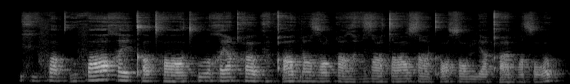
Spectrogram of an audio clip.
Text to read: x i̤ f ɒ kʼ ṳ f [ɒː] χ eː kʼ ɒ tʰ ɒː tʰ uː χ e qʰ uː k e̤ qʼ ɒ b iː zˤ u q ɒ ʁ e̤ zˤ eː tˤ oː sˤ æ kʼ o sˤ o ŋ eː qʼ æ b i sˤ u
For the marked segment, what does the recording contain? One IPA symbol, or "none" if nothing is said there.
ɒː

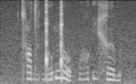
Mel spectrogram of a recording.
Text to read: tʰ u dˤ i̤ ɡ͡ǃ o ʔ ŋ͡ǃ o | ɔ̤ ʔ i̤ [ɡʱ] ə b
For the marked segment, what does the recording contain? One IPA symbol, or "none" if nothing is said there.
x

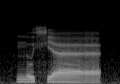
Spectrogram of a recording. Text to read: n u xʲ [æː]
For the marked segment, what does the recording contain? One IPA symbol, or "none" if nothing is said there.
æː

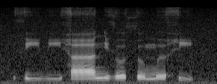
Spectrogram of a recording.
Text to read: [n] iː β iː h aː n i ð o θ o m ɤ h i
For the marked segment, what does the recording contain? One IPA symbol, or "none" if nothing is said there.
θ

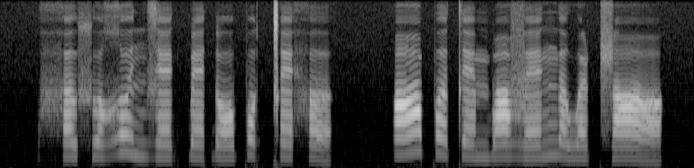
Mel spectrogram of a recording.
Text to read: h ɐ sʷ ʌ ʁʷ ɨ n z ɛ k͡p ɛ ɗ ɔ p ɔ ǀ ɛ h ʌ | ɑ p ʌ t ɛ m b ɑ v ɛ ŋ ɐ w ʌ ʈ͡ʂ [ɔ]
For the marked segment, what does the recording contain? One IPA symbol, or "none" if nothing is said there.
ɑ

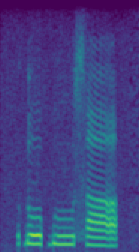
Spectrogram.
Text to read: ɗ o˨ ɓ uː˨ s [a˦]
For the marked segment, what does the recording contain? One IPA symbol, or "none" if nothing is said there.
a˨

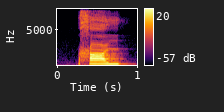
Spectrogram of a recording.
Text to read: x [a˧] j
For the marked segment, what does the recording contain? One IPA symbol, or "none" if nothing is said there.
a˧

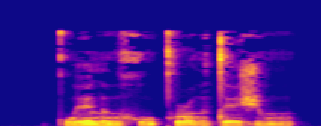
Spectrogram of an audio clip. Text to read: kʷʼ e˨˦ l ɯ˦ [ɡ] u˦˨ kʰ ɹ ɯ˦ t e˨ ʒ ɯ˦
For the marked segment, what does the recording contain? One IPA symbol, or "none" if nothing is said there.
x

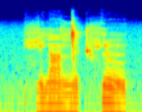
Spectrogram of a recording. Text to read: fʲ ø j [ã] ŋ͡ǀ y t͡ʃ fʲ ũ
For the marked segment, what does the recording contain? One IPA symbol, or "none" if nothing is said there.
ã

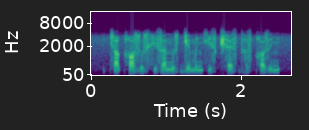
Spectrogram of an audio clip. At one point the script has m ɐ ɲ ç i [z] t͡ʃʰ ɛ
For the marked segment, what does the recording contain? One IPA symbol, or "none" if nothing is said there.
z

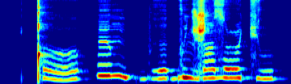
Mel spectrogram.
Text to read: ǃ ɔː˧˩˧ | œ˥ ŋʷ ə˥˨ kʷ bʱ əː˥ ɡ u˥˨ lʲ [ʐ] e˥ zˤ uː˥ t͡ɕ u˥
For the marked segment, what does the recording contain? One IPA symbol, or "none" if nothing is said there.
ʐ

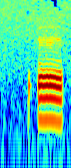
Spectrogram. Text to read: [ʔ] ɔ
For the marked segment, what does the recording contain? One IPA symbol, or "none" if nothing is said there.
ʔ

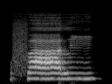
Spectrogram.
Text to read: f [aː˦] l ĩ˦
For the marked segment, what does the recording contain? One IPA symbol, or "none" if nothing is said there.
aː˦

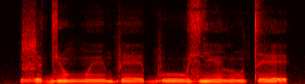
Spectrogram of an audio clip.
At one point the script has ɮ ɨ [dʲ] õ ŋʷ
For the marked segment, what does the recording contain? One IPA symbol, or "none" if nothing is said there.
dʲ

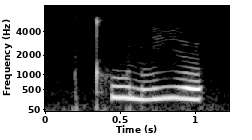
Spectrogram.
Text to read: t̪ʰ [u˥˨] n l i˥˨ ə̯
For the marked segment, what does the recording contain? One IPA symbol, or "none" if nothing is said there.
u˥˨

